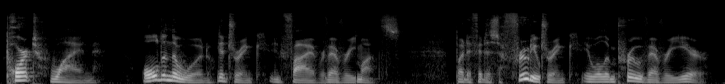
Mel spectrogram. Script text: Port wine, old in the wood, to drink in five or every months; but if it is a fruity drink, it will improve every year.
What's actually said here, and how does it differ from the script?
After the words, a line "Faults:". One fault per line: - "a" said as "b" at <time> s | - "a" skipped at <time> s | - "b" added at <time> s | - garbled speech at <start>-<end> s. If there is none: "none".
Port wine, old in the wood, to drink in five or every months; but if it is a fruity drink, it will improve every year.
Faults:
none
